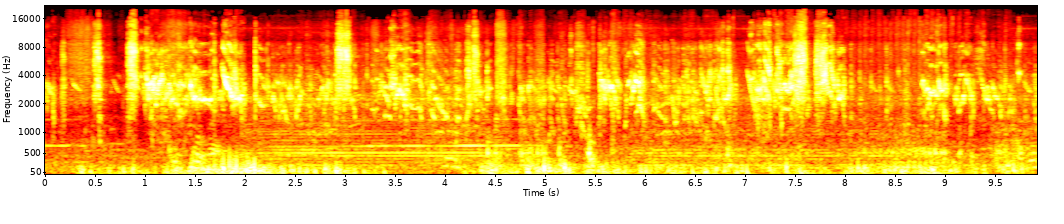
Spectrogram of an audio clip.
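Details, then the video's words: Pet budgerigar colony chattering with scratchy high chirps and squawky warbles, over low rumbling background noise and a faint steady tone. "Cute Budgies Chirping Sounds"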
